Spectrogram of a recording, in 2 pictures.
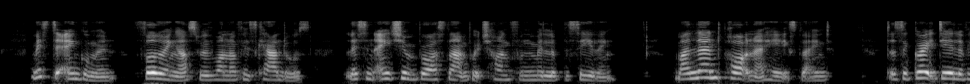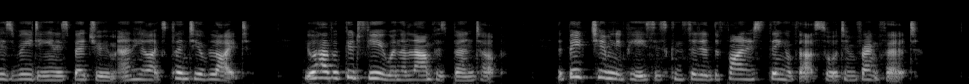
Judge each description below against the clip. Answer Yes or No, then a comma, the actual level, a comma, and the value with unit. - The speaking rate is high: Yes, fast, 215 wpm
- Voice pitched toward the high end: Yes, high, 230 Hz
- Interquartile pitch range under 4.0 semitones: No, average, 4.7 semitones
